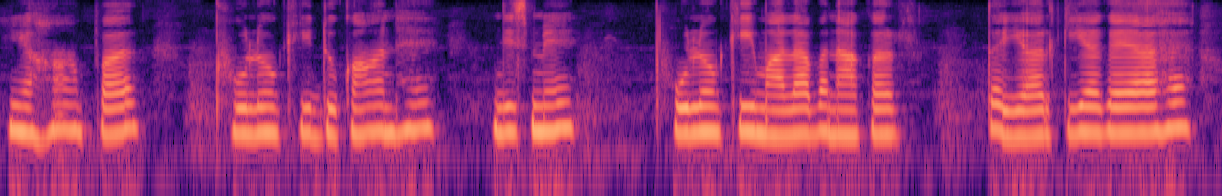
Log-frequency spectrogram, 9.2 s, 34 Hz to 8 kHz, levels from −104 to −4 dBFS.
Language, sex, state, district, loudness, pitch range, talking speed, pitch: Hindi, female, Jharkhand, Jamtara, -30 LUFS, 195-215 Hz, 100 wpm, 205 Hz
